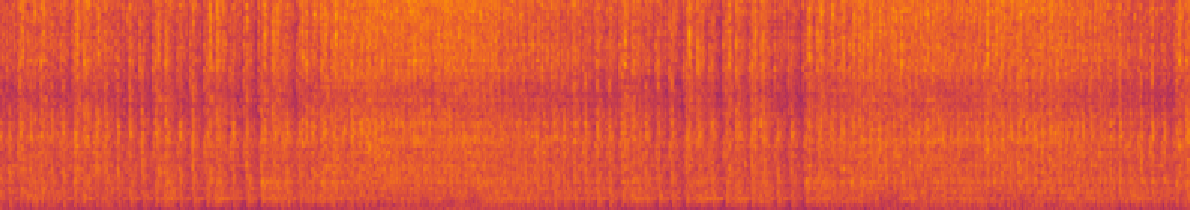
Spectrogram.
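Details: Air-cooled single-cylinder diesel just reassembled, idle adjustment off: ragged uneven beat with loose knocking at idle, smoke; rough running, owner suspects air in fuel line or leaking fitting sucking air.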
